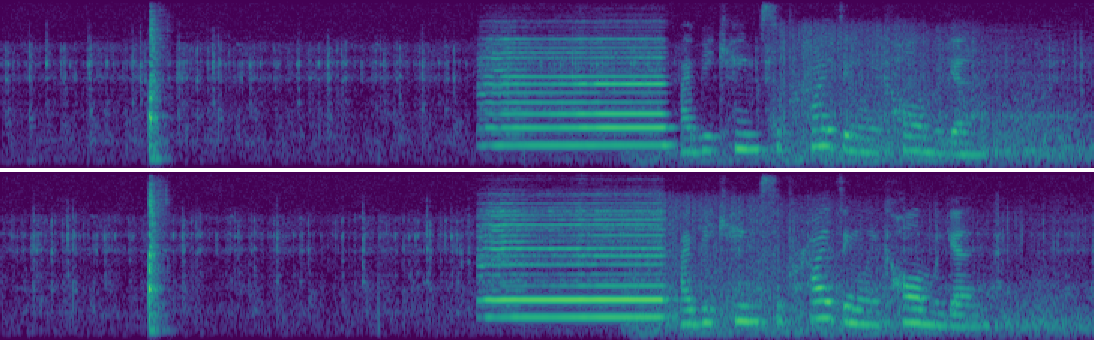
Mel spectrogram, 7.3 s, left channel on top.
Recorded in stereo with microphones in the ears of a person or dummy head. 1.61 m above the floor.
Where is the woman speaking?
15° right (ahead or behind), 0.7 m.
